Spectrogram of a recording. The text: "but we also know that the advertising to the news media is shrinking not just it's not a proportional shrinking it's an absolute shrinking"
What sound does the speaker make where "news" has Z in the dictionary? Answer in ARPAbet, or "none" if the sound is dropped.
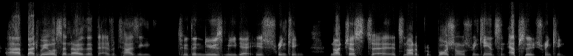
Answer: Z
